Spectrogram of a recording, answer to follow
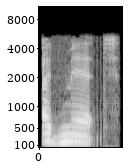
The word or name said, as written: admit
